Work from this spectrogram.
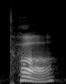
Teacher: your voice to make that sound the next letter is tah again it's an aspirated voiceless letter · it's an aspirated voiceless letter. So when you put your hand in front of your mouth, you should actually feel a big puff of air come out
